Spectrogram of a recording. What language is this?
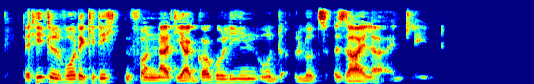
German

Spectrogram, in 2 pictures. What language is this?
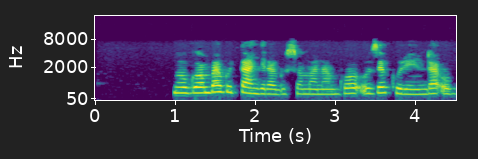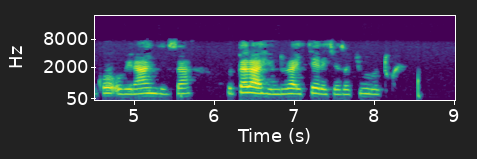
Kinyarwanda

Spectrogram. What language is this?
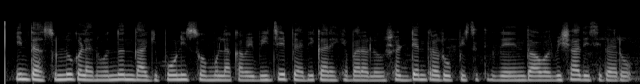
Kannada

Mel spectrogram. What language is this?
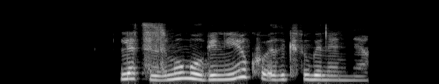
Kabyle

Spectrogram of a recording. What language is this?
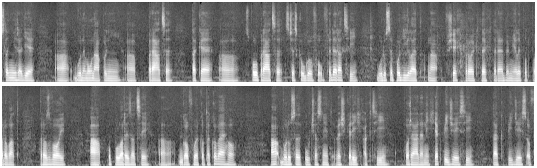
Czech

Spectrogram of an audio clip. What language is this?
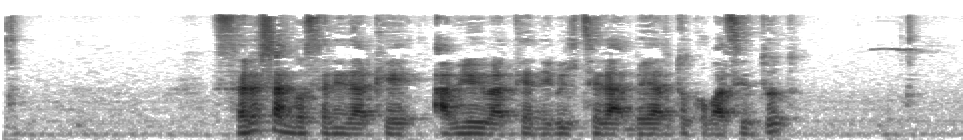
Basque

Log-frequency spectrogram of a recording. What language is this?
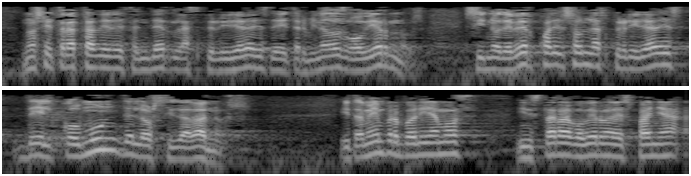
Spanish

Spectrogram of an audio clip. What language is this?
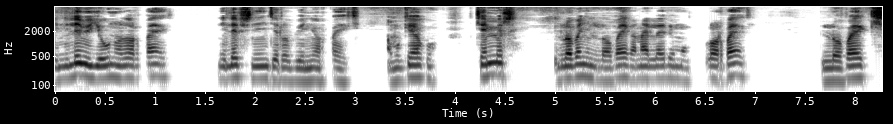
Masai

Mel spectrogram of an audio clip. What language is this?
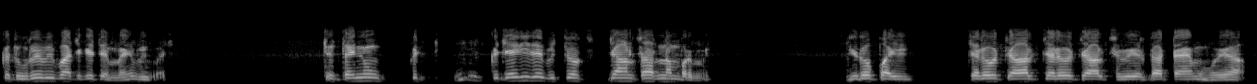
Punjabi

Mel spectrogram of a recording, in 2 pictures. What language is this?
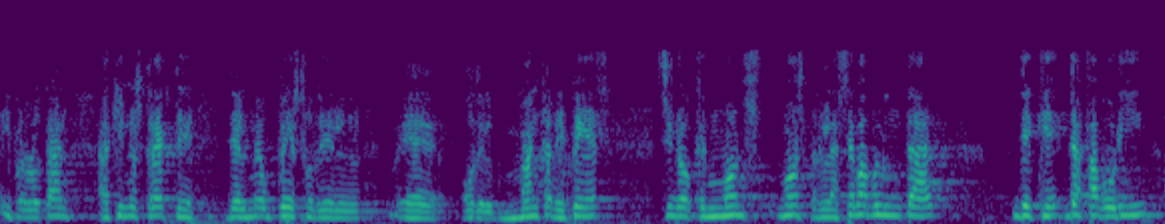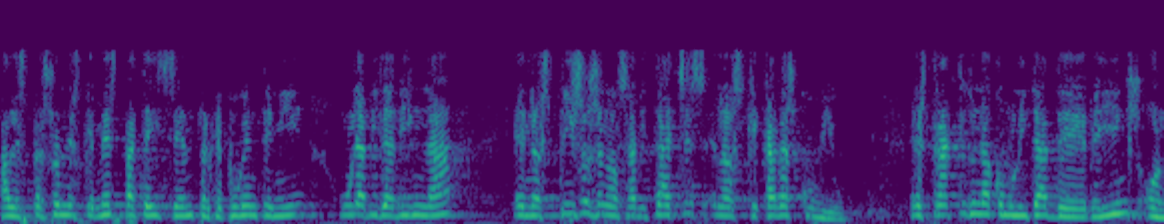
Catalan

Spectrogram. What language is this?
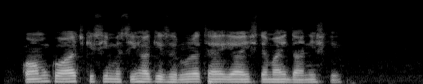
Urdu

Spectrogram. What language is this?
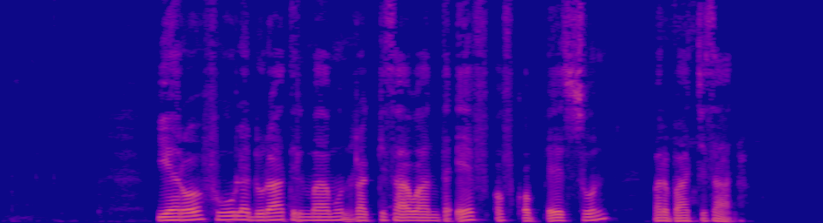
Oromo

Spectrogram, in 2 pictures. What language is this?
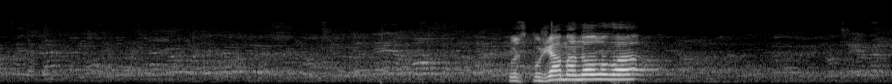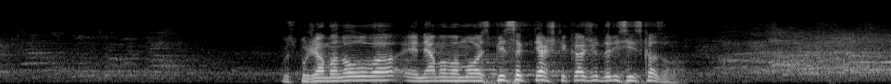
Bulgarian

